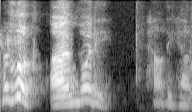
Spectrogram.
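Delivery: Woody. Acted. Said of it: "You trying to sound like Woody?".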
